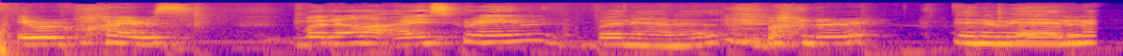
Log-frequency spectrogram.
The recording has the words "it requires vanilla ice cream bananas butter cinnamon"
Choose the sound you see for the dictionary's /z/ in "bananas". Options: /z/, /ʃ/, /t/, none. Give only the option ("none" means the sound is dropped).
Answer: none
